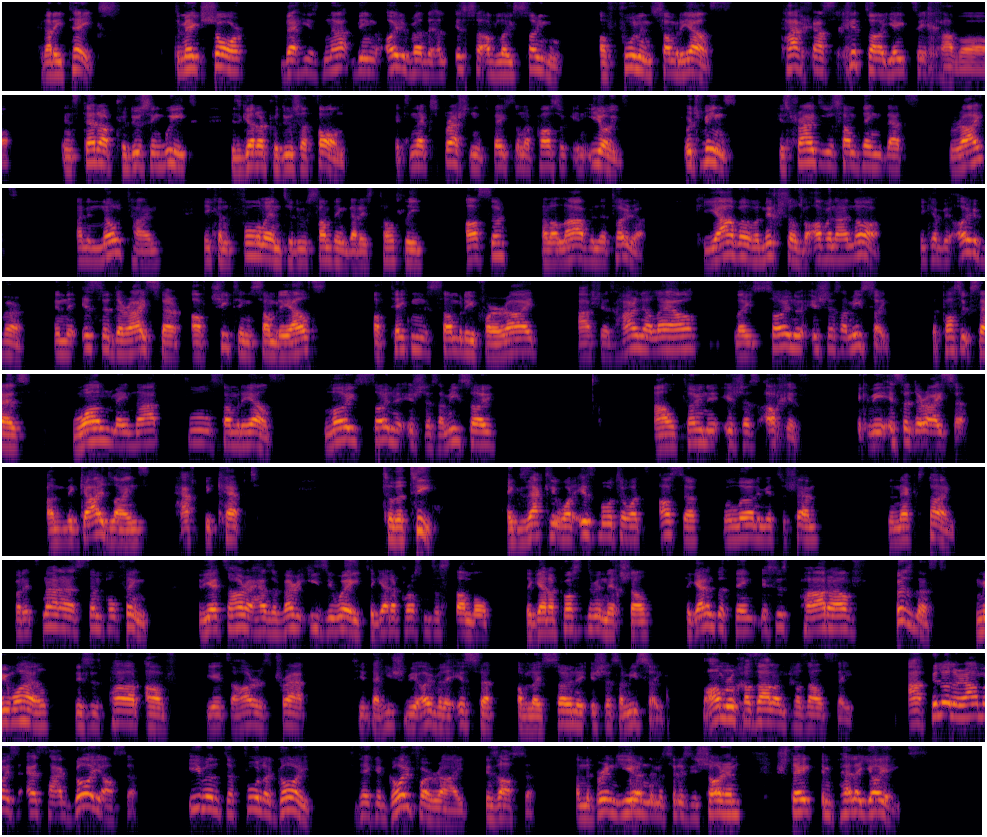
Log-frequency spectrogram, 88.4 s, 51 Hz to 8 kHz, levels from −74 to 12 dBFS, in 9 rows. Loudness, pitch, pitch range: -23 LUFS, 155 Hz, 135-180 Hz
